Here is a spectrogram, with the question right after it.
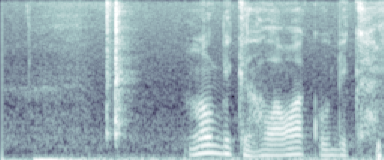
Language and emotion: Russian, neutral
